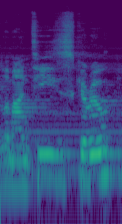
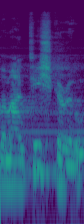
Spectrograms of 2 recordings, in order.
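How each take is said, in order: First: A clear z sound, carefully enunciated. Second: Said fast, the z slurs into sh. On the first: So that you will remember. The speaker calls it right. "it should be really specially enunciated" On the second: So that you will get drunk. The speaker calls it wrong. "if you're reading it too fastly, too fast, it comes out"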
